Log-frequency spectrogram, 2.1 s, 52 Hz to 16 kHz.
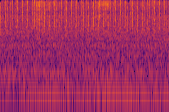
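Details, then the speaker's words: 2009 Ford Fiesta Zetec 1.2 petrol, about 45–47k miles, rear-end-damaged auction car: small four-cylinder ticking over evenly with steady low hum, no knocks or rattles; normal idle, though exhaust may be blowing slightly, possibly back box. "She's running over, ticking over quite nicely."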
